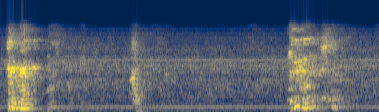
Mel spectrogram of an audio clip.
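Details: Three rough cough bursts, the first and last harsh and throaty with a short follow-on, over steady room hum; person reports still coughing and a choking episode.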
